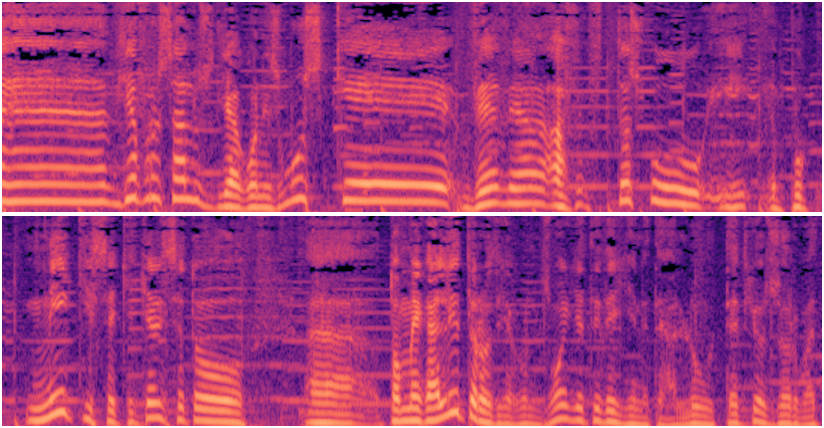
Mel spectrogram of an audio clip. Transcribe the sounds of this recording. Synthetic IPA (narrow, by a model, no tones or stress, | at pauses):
eðjɐfo̞ɾusɐluzðiɐɣo̞nizmusce̞ve̞ve̞ɐːft̪o̞spu | punicise̞ce̞ce̞ɾði̥se̞t̪o̞ | t̪o̞me̞ɣɐlit̪e̞ɾo̞ðiɐɣo̞nizmo̞ʝɐt̪iðeʝine̞t̪e̞ɐ̰lut̪e̞t̪ço̞zoɾbɐt̪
